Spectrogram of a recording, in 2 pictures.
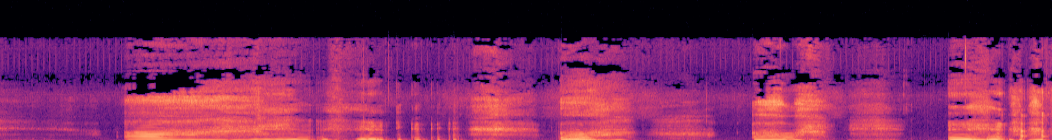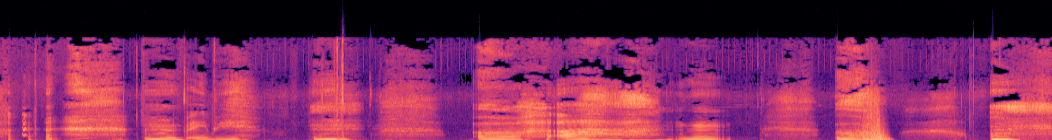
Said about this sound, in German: Also, wie viele Stöhne brauchst du, um den Steifen zu bekommen?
